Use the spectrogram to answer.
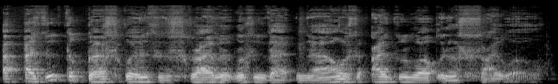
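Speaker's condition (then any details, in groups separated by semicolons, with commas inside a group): Möbius syndrome; cannot smile or frown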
